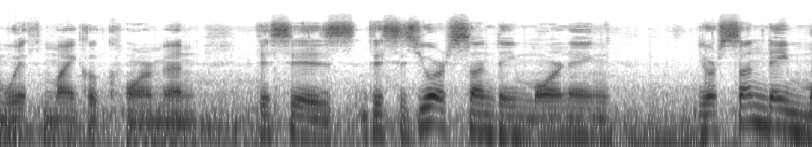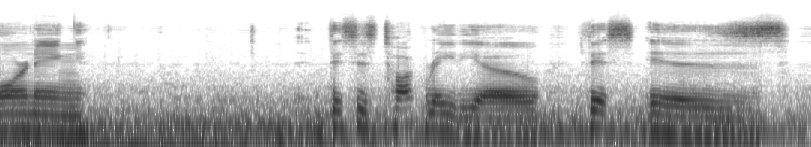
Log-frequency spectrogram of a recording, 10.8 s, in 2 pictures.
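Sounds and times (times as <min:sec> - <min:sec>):
car being driven heard from inside the cabin: 0:00.0 - 0:10.8
speech: 0:00.1 - 0:06.2, 0:07.6 - 0:10.8.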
